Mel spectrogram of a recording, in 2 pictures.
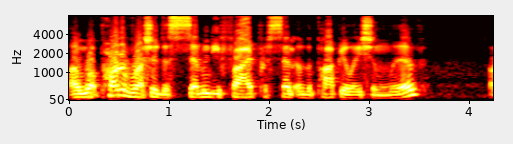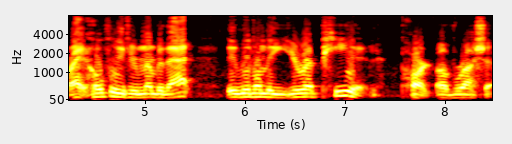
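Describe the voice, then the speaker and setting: A man speaks fairly quickly at a medium pitch with ordinary variation. His loudness stays very even throughout. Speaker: teacher. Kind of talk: lecture. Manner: fast.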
